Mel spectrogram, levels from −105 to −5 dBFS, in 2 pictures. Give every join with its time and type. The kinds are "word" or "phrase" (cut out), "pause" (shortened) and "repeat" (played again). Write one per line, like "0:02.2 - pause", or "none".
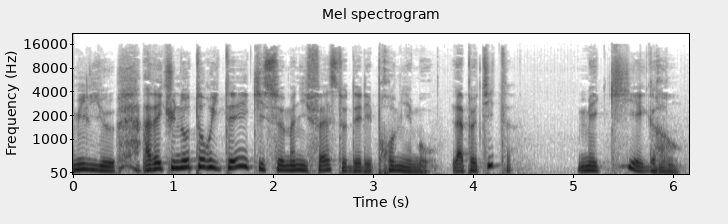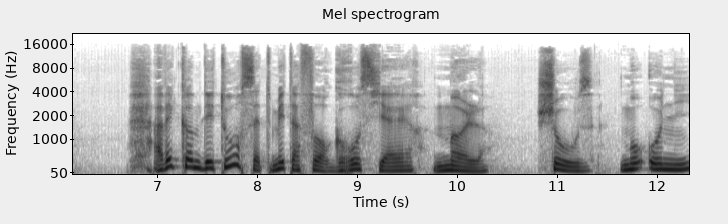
0:03.7 - pause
